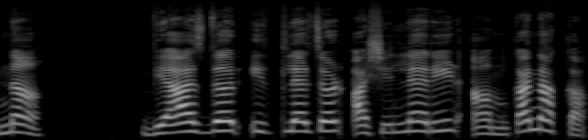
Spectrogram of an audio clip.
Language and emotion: Goan Konkani, disgusted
